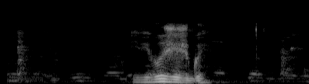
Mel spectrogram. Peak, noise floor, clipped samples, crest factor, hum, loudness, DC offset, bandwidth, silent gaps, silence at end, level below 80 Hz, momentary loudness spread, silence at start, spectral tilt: -14 dBFS; -61 dBFS; under 0.1%; 20 dB; none; -29 LUFS; under 0.1%; 7.4 kHz; none; 0.15 s; -58 dBFS; 24 LU; 0.1 s; -5 dB/octave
